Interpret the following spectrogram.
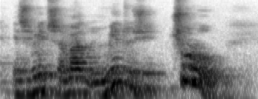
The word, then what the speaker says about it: Cthulhu: Em inglês, CH não se pronuncia com tanta facilidade, então isso se pronunciaria, eles chamam nos Estados Unidos de Cthulhu, mas como a língua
